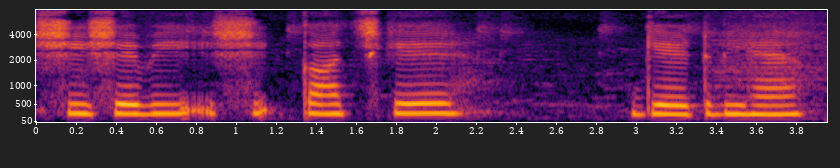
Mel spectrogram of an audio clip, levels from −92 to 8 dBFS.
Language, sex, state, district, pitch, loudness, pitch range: Hindi, female, Uttar Pradesh, Shamli, 255 Hz, -14 LUFS, 245-265 Hz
